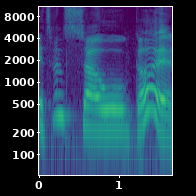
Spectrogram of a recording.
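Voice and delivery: sarcastic-sounding tone. Answering a question about how dating has been going: sarcastic-sounding. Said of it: "It sounded really sarcastic".

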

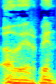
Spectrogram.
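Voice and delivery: imitated thickened deep voice. Retelling a visit to the ugly pastor, imitating the pastor's thickened voice. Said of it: "se te engruesa cuando an-".

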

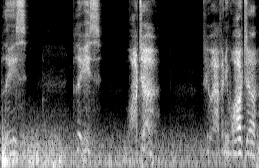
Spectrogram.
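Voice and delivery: very thin, wispy, breathy, pleading whisper. The narrator voices a man long held in a trap, turning to Parade: thin, wispy voice. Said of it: "in a very like thin, wispy voice".

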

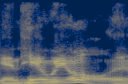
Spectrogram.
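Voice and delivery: bad, terrible put-on French accent. Joking about greeting a guest the weird way: terrible French accent. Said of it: "just terrible French accent".

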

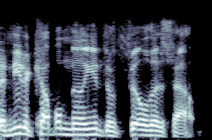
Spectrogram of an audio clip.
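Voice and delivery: plain

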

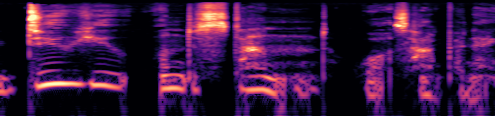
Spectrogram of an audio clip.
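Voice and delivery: kind, gentle, soft voice. [name], glancing at Lewis, asks Charity a question: gently. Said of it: "asks Charity gently".

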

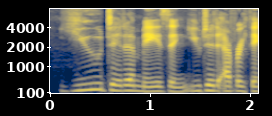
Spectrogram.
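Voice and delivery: condescending, patronizing tone. Quoting a man's words to his partner about therapy: imitating a condescending tone. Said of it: "That is so condescending".

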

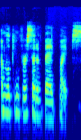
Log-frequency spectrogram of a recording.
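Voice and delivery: very low, hushed, secretive conspiratorial murmur. Character glancing around in case anybody's listening, speaking in very low tones. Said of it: "in very low tones say".

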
